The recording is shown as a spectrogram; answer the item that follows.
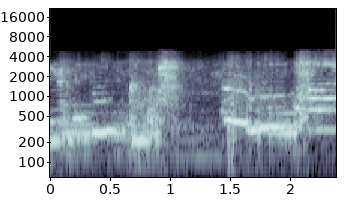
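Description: Live female vocal with acoustic guitar, the voice gliding between long held notes, with a short break a little over a second in.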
